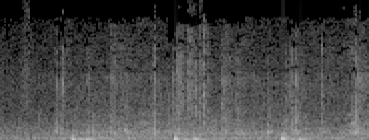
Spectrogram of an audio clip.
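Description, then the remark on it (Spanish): Horses' hooves clip-clop slowly in a funeral procession heading to St George's Chapel at Windsor Castle, with sharp, evenly spaced hoof strikes roughly every three-quarters of a second over a soft background murmur. “caballos también, por cierto, en la otra procesión”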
